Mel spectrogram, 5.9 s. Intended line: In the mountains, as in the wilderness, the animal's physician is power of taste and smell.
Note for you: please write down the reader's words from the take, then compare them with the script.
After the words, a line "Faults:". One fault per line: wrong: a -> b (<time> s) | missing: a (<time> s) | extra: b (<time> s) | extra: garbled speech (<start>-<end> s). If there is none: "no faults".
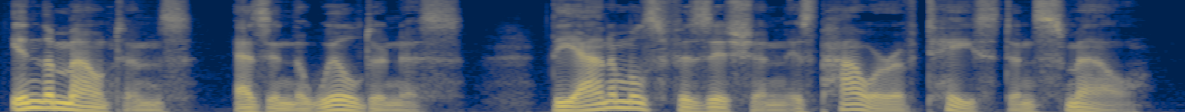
In the mountains, as in the wilderness, the animal's physician is power of taste and smell.
Faults:
no faults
